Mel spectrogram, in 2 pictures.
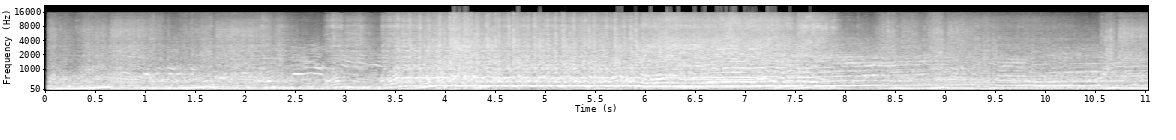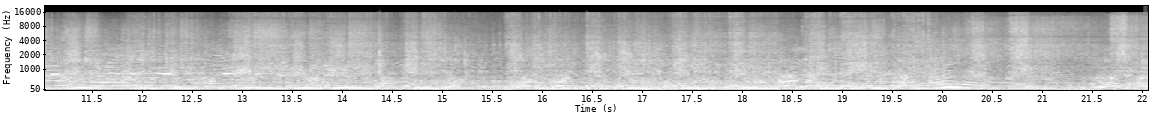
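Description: Small four-cylinder Fiat 147 drag cars revving repeatedly at the line, then a louder launch from about four seconds in, with engine notes rising through the gears as they run down the strip.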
